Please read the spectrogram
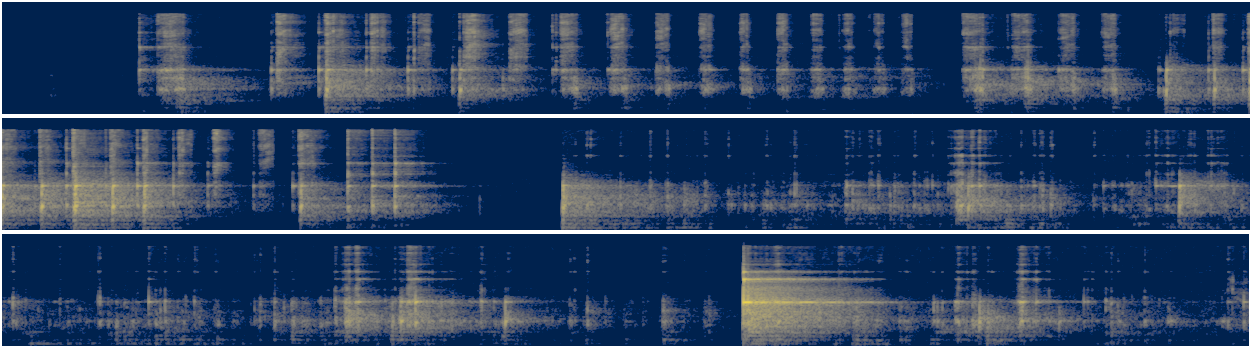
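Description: Ceramic pestle grinding and clinking in a ceramic mortar as dry toothpaste powders are triturated to reduce their size and mix them evenly. It comes as irregular runs of short scrapes and clinks, with one louder clink near the end.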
